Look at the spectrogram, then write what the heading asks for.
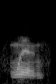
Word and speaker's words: Nguyen: I believe that NGU, Vietnamese, is pronounced like a W. So I believe it's France Nguyen.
